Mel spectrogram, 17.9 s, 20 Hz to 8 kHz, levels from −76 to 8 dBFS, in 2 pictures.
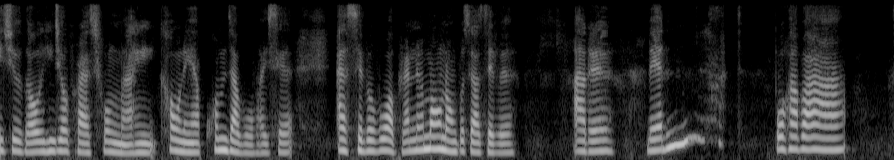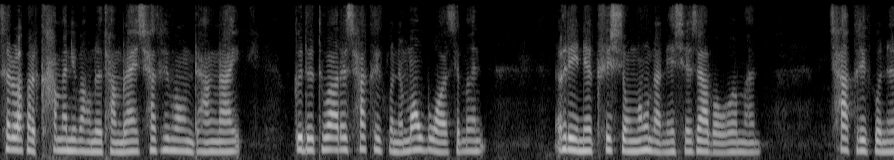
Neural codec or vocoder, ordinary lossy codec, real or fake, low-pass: codec, 16 kHz in and 24 kHz out, 0.8 kbps, FocalCodec, streaming, 65536 codes; none; fake; 7.2 kHz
